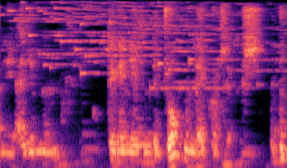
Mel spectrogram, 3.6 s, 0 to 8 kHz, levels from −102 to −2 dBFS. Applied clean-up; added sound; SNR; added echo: classical method WPE with log-MMSE.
